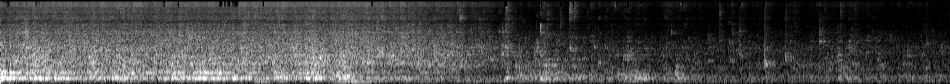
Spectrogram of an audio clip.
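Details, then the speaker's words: Pneumatic toilet cistern after repairing a fill diaphragm that was being pressed past its limit: hissing water fills the cistern and shuts off cleanly, then a full flush rushes in. Normal fill cut-off after diaphragm repair. "अब system थोड़ा सा भर रहा है और उसके बाद ये जैसे कट ऑफ होता है फिर हम इसको चेक कर फ फ्लश के साथ भी अब ये देखिए फुल फ्लश की आवाज बंद सॉरी फिलिंग के बाल आवाज बंद हो गई है"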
